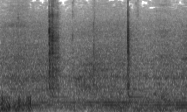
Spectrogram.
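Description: A steady background hum of a few low fixed tones, with two short sharp clicks about a second apart.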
